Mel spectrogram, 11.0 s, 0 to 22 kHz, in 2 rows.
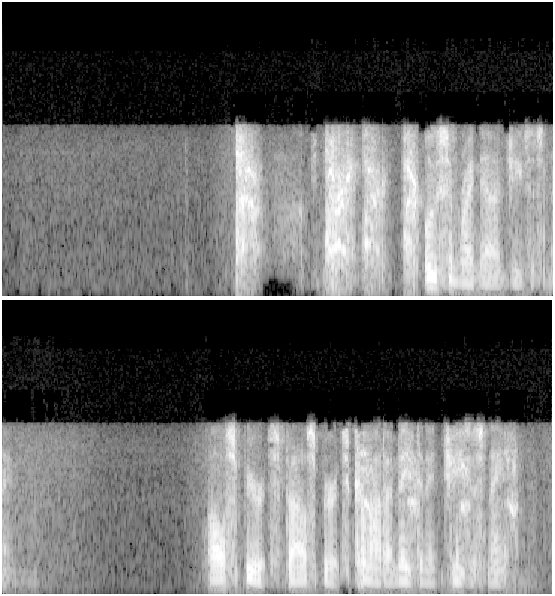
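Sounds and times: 
deep harsh coughing: 2.4 - 4.2, 9.0 - 10.7
speech: 4.2 - 5.7, 7.6 - 11.0.

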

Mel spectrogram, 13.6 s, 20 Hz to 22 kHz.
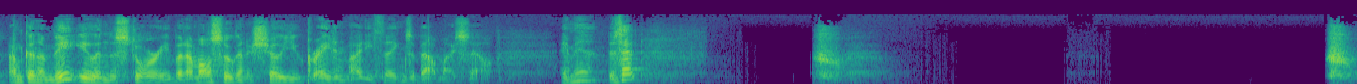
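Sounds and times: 
speech: 0.1 - 5.0, 5.6 - 6.6
person taking deep gasping inhalations: 8.1 - 9.0, 13.2 - 13.5.

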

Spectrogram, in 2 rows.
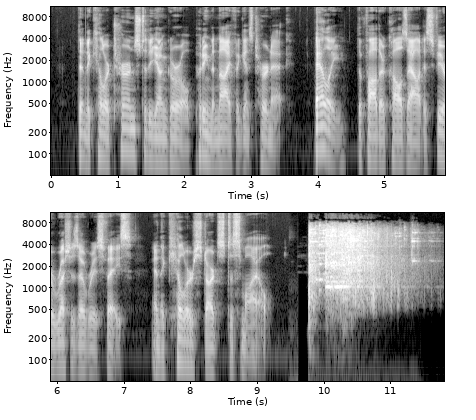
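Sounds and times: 
speech: 0.4 - 9.2
tinkle of glass shards: 9.8 - 11.7
window glass shattering: 9.8 - 11.7.

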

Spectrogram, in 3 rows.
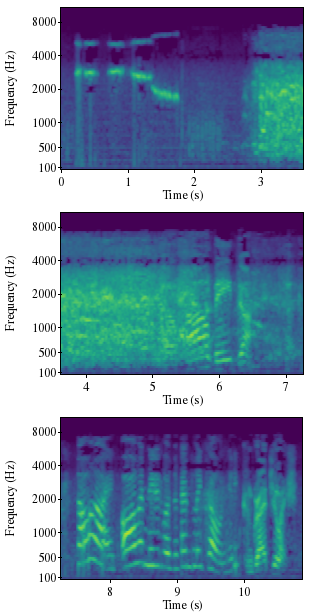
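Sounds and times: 
cricket chirping: 0.2 - 1.8
laughter: 2.7 - 7.5
speech: 5.9 - 6.6, 8.0 - 10.8.

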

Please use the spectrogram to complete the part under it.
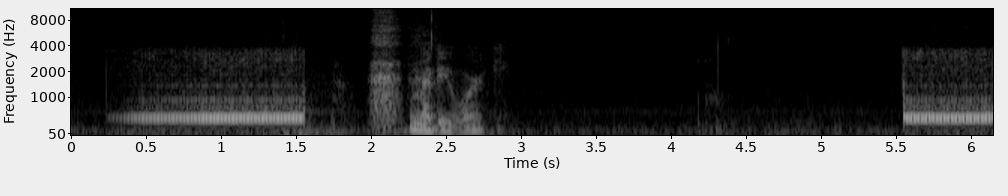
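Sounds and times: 
telephone ring tone on speakerphone: 0.2 - 1.6, 5.6 - 6.1
speech: 2.3 - 3.0.

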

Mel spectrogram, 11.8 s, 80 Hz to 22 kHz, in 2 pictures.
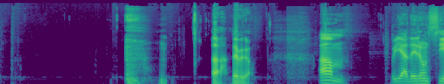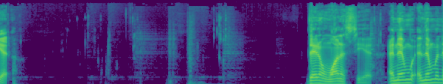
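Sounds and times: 
loud harsh cough: 1.6 - 2.2
throat clearing: 1.6 - 2.3
speech: 2.8 - 3.4, 4.3 - 6.2, 10.0 - 11.8.

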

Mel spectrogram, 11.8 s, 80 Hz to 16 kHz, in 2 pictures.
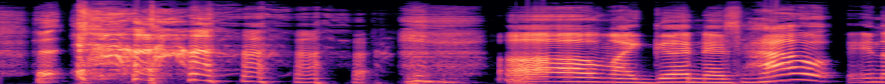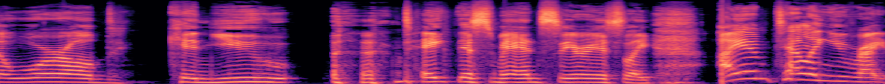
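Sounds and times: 
speech: 0.2 - 11.7
coughing and throat clearing: 0.3 - 3.1
laughter: 0.5 - 4.2, 8.2 - 9.2.

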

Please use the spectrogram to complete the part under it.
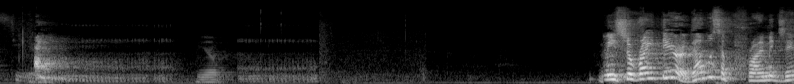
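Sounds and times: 
speech: 0.2 - 0.8, 2.0 - 3.4, 6.0 - 7.9
dog growling: 0.3 - 3.2.

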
